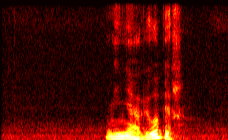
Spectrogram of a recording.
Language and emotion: Russian, neutral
